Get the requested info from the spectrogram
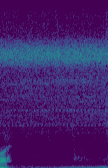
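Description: Steady high-pitched insect chorus, an unbroken even drone, with a steady low hum beneath it. A man's voice trails off at the very start.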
